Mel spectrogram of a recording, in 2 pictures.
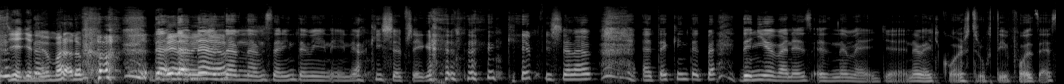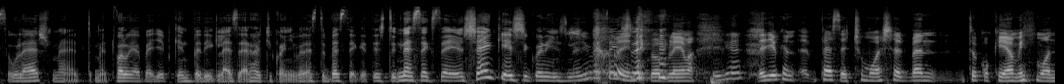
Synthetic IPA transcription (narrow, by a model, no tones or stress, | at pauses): ɛɟɛd̪ylmɒɾɒd̪okdd̪ɛd̪ɛnɛmnɛmnɛmsɛɾint̪ɛmeːneːnɒkiʃːɛpʃeːɡɛt̪keːpʋiʃɛlɛmɛt̪ɛkint̪ɛd̪̚bɛd̪ɛɲilvaːnɛzɛznɛmɛ̰ɟnɛmɛɟkʰo̞̰nʃt̪rṵkt̪ḭːfho̞̰zːa̰ːsoːlaːʃmɛ̰rt̪mɛ̰rt̪ʋɒloːjaːbɒɛ̰ɟeːpkeːnt̪pɛd̪ḭɡlɛ̰za̰ːrɦɒcːukɒ̰ɲːḭvɛ̰lʔɛ̰st̪ɒbɛseːlɡɛt̪eːʃt̪hoɟnɛsɛksɛjɛnʃɛŋkieʃɒkornint͡ʃnɛmvɛt̪ɛiɛpɾobleːmɒiɡɛndɛɛɟeːp̚keːnt̪pɛrsɛɛc̚t͡ʃo̞moːɛʃɛd̪̚bɛn | t̪økokeːɒmint̪mon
